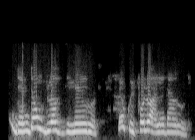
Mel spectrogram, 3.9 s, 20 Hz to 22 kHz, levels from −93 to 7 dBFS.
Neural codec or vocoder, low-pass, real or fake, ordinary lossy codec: none; 7.2 kHz; real; none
